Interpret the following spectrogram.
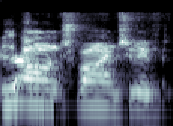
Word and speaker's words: Lange: I'm excited that Lange rhymes with Ange and also with Flange.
